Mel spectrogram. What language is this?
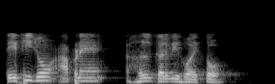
Gujarati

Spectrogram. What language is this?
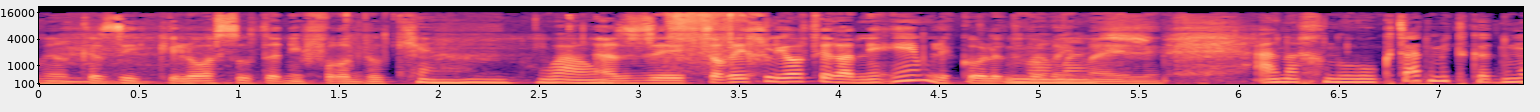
Hebrew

